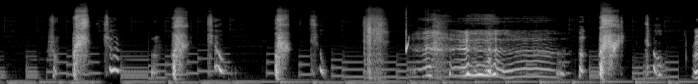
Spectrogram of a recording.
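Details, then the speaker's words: Repeated sneezing right after a nasal swab for a COVID self-test kit: sneezing. "재채기 원래 이렇게 많이 나요?"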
